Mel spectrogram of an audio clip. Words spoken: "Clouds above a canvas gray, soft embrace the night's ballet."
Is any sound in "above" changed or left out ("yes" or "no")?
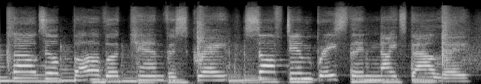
no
